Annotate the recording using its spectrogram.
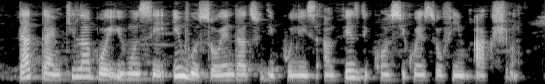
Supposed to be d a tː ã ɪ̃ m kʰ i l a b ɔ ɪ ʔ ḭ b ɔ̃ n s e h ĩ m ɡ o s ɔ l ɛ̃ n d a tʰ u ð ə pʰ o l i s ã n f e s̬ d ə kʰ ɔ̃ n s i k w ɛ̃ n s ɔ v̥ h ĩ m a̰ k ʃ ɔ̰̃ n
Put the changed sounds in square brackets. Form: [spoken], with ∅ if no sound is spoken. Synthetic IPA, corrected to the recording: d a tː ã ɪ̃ m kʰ i l a b ɔ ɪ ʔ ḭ [v] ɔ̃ n s e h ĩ m ɡ o s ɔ [ɹ] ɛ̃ n d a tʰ u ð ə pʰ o l i s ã n f e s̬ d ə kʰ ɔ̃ n s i k w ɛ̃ n s ɔ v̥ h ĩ m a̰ k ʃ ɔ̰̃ n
